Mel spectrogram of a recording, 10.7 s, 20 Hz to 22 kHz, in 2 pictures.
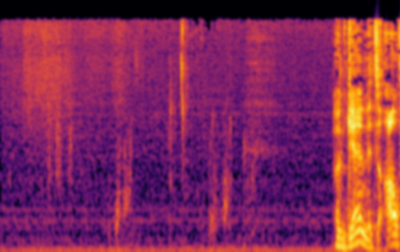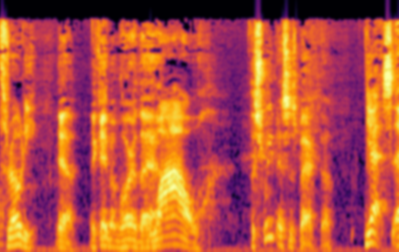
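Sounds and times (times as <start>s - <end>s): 
faint steady hum: 0.0s - 10.6s
person sipping whiskey mixed with water: 0.4s - 3.6s
speech: 4.4s - 10.6s.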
